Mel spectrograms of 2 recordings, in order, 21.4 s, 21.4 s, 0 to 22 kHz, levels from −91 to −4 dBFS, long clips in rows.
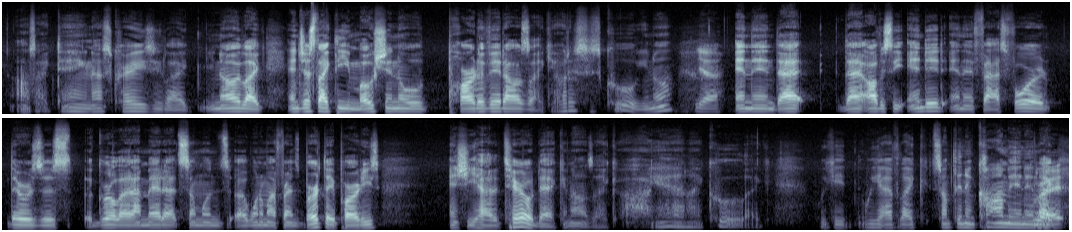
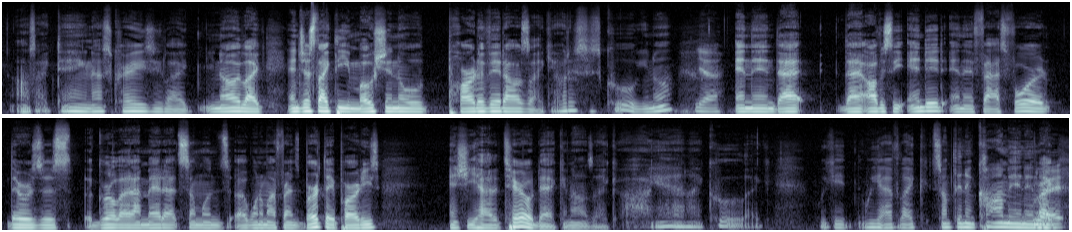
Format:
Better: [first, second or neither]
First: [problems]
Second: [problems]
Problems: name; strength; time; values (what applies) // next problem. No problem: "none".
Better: second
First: thin; very; fading below 550 Hz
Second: none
